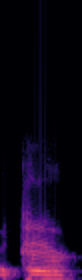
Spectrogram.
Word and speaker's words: occur: Occur, I'm stressing on the C.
